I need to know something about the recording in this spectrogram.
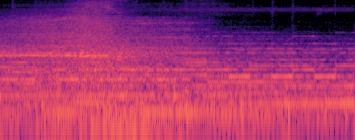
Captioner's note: tires screeching; upbeat music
